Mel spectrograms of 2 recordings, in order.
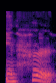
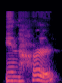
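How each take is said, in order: First: The h in 'her' is breathed out clearly. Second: The same.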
